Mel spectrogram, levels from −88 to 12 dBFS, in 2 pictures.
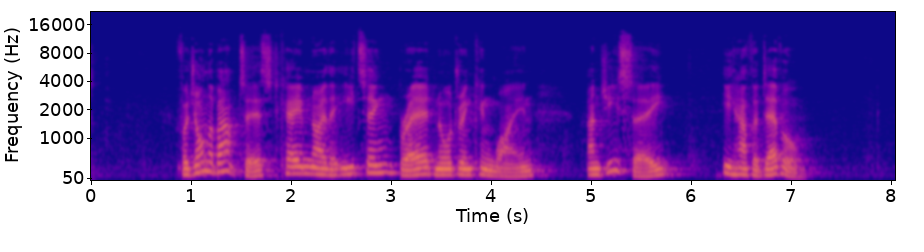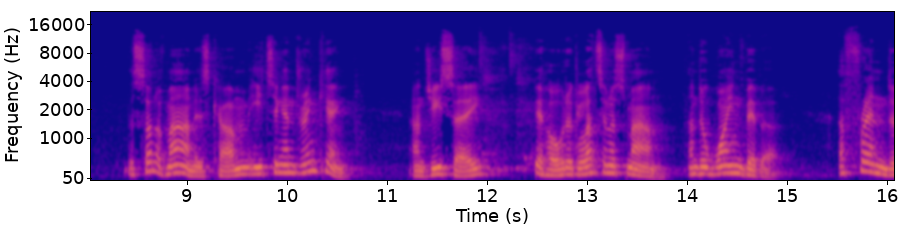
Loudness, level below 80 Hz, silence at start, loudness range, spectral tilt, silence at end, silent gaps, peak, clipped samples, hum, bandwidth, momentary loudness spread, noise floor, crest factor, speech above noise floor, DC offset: -30 LUFS; -68 dBFS; 0.85 s; 4 LU; -6 dB/octave; 0 s; none; -14 dBFS; under 0.1%; none; 14 kHz; 13 LU; -70 dBFS; 16 dB; 41 dB; under 0.1%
